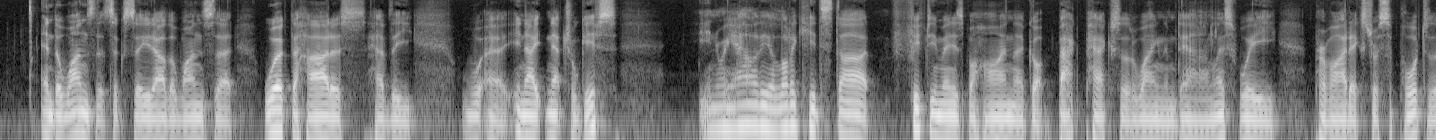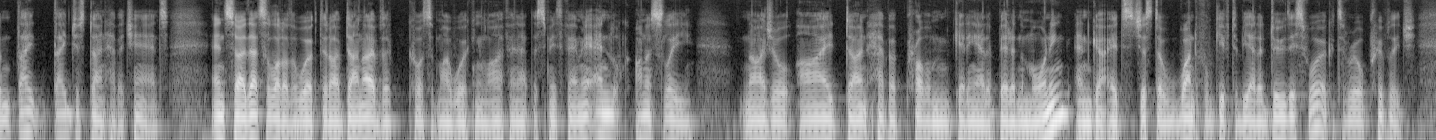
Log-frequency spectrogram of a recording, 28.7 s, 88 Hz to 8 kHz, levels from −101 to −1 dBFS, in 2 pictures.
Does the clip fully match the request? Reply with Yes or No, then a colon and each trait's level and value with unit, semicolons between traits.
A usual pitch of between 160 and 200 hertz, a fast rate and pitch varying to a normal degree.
No: very low, 85 Hz; fast, 225 wpm; average, 3.1 semitones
